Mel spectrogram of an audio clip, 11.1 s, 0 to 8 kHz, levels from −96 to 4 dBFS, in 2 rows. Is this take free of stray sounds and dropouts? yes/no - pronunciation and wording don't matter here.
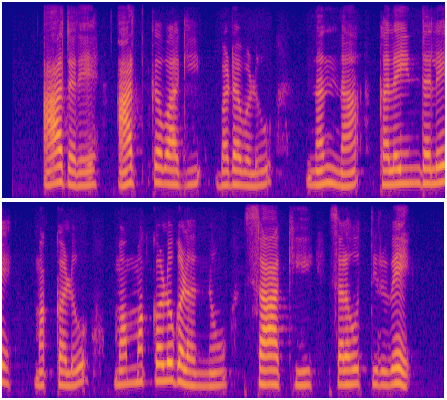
no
